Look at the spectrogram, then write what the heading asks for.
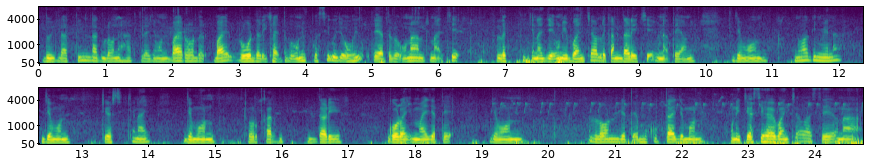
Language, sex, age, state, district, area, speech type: Santali, male, 18-30, West Bengal, Malda, rural, spontaneous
